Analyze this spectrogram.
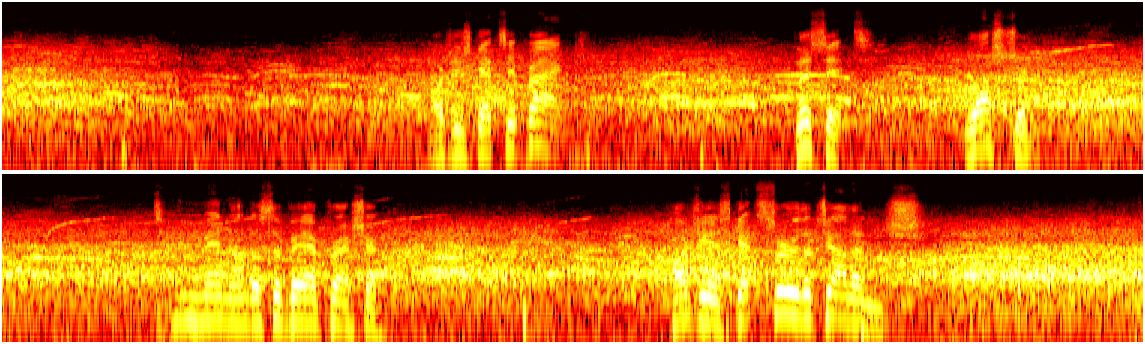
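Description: A large crowd roars and chants in an open stadium.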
